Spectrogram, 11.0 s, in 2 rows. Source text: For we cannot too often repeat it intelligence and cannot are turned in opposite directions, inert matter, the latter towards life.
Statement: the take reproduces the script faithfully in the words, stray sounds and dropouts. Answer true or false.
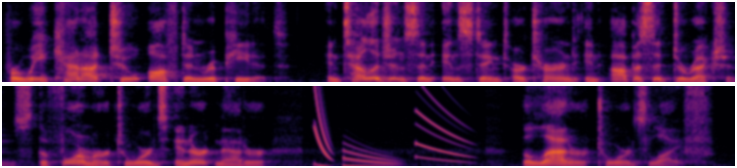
false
